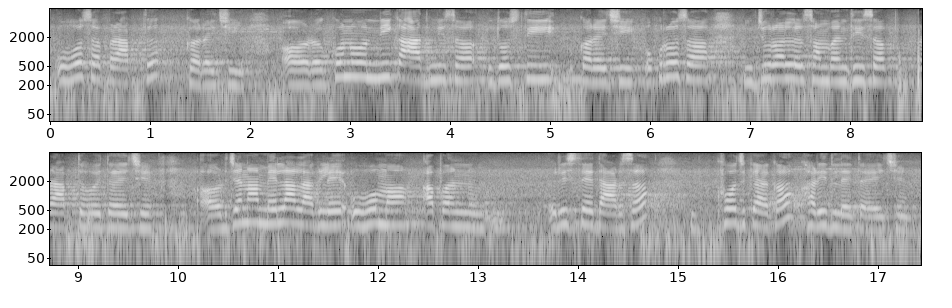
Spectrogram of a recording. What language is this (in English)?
Maithili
